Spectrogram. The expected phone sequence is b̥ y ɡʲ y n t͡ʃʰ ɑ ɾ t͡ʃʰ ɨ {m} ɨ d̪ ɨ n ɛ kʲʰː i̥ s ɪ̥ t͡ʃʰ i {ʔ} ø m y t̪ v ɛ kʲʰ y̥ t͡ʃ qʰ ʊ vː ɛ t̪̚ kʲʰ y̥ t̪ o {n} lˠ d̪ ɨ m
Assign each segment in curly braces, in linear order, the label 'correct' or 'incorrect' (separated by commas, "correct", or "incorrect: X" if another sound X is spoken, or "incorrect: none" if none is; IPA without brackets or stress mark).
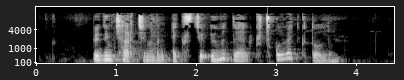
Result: correct, correct, incorrect: none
